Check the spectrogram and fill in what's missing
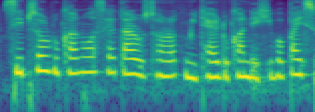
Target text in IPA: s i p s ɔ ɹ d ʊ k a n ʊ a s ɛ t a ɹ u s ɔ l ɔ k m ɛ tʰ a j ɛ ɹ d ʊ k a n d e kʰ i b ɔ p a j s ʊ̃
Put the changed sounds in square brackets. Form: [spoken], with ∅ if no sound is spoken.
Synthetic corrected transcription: s i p s ɔ ɹ d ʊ k a n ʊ a s ɛ t a ɹ u s ɔ [ɹ] ɔ [t] m [i] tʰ a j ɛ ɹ d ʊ k a n d e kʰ i b ɔ p a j s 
